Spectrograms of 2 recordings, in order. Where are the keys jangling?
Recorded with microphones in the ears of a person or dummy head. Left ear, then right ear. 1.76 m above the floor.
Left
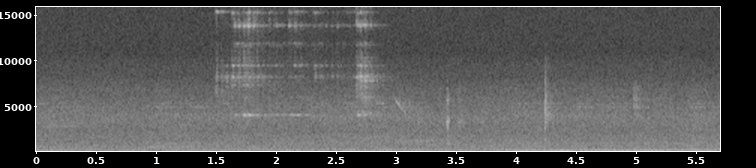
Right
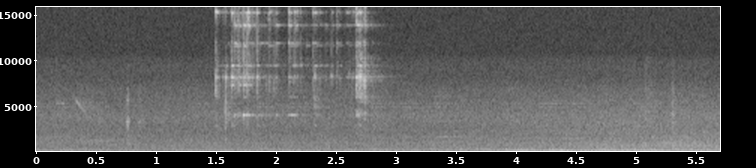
30° right (ahead or behind), 1.1 m.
